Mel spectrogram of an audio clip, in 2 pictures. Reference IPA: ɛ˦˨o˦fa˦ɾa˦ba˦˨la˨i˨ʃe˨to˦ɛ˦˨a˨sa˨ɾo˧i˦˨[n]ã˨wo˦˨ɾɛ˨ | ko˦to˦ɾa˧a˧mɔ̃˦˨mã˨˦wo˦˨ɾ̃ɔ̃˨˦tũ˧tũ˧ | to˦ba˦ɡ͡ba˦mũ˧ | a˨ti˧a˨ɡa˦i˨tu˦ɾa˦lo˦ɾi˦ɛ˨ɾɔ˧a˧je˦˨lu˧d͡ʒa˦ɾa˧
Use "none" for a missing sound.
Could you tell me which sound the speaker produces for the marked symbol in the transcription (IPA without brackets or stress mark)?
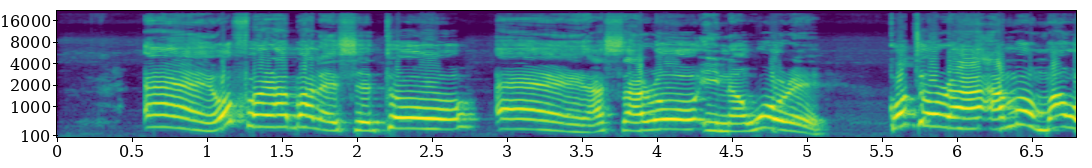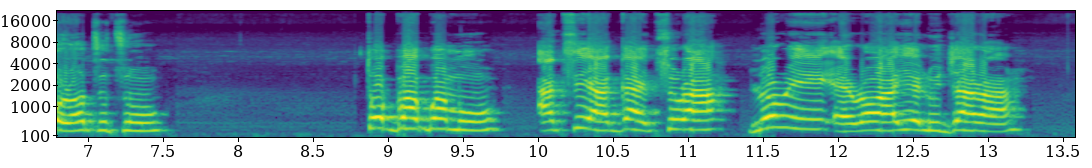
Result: n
